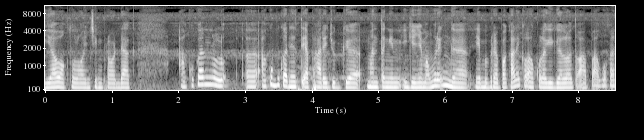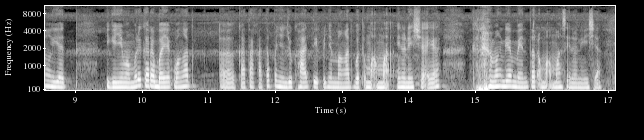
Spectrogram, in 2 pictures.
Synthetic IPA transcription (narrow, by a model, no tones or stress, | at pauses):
awak̚t̪ulɔɲt͡ʃɪŋpɾodak̚ | ʔakukanlo | əʔakubukanɲasət̪iapɦaɾid͡ʒuɡamant̪əŋɪnḭɡeɲamamuɾiəŋɡajabəbəɾapakalikaloakulaɡiɡalot̪o̰a̰pa̰a̰kuakanliat̪̚ | iɡeɲamamuɾikaɾnabaɲak̚baŋət̪̚ | ʔəkat̪akat̪apəɲəɲd͡ʒʊkɦat̪ipəɲəmaŋat̪̚buat̪əma̰ʔə̰ma̰indonesia̰jakarnamemaŋdiamɛnt̪ɔɾʔə̰ma̰ʔə̰masḭndonesia̰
